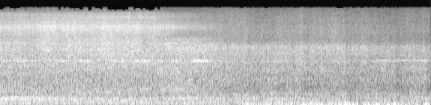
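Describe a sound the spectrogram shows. Straw and chaff rustle as a combine harvester cuts a crop.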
